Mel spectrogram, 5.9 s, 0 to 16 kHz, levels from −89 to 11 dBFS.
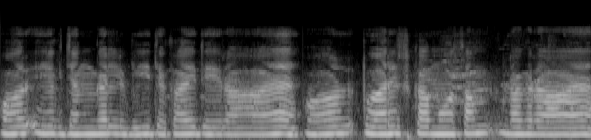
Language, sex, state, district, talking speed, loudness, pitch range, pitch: Hindi, male, Chhattisgarh, Sukma, 150 wpm, -21 LUFS, 175-185 Hz, 180 Hz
